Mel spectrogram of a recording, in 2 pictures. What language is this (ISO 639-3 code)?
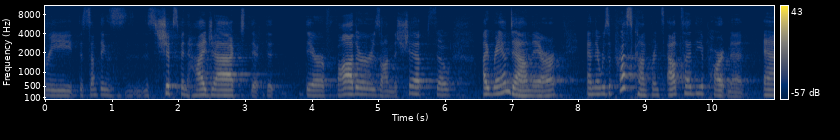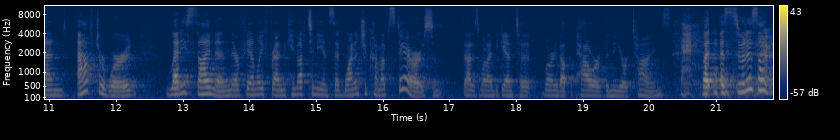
eng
